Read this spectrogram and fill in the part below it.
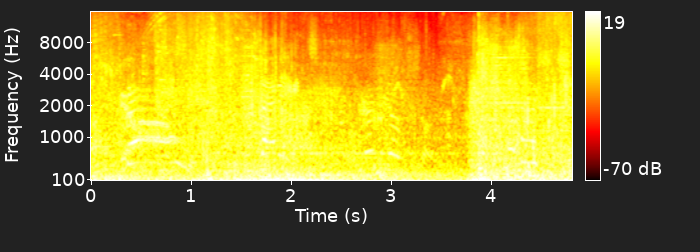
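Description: A Bombarda blasting spell explodes in the Hogwarts Legacy game amid dense combat noise, with booming bursts and a loud blast near the end, under continuous talk.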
